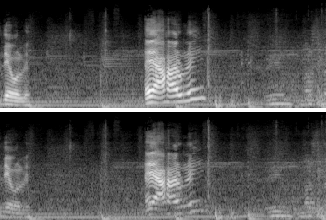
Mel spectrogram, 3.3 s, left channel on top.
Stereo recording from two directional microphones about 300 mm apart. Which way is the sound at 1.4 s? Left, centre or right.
Centre.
